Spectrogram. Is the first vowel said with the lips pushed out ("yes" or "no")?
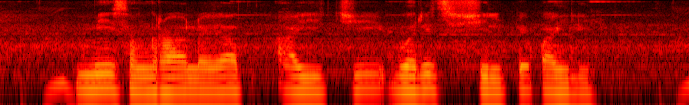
no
